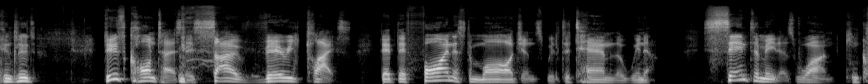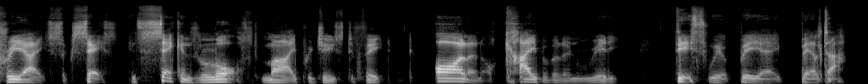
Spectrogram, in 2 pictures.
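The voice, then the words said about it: Australian accent impression of another person. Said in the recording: “That was pretty good. ... brilliant. ... just a good Australian accent, but a good Matt Williams. ... You've just done an impression.”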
